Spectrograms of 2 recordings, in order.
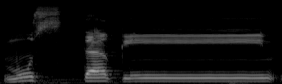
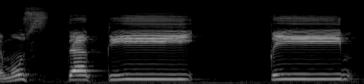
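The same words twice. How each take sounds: First: Slow even মুস্তাকিম, no pressure; natural relaxed ya. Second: মুস্তাকি- then loud high কিম, tongue pressed; wrong pressed ya. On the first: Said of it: "স্বাভাবিকভাবে". (স্বাভাবিকভাবে মুস্তাকিম) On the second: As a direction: hit কিম hard and high. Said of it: "স্বাভাবিকভাবে না বলে". (জিহ্বায় চাপ দিয়ে ভুল মুস্তাকিম) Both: Shown as a demonstration.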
